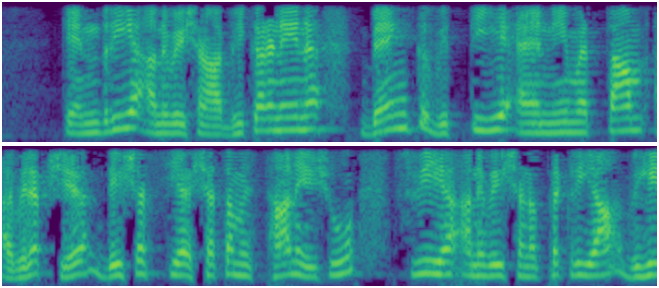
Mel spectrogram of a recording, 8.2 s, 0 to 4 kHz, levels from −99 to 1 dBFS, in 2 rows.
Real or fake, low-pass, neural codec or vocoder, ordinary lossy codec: real; 3.6 kHz; none; none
